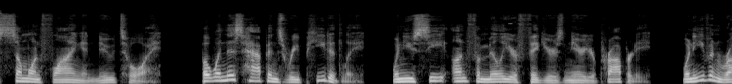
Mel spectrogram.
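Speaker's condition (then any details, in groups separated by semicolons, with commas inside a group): No condition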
